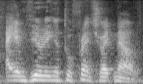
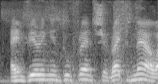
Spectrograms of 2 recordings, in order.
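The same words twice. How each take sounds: First: Put-on German accent sliding towards French; German accent turning French. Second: Put-on German accent gone French; French-tinged accent. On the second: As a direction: slip further into a mock French accent. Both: Shown as a demonstration.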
